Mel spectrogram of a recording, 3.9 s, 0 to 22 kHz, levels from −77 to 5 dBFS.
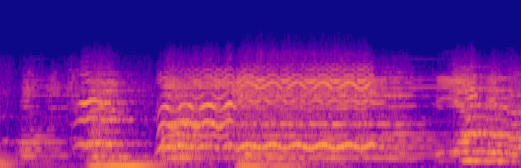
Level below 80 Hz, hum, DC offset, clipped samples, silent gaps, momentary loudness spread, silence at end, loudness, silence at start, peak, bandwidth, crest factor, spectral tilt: -44 dBFS; none; under 0.1%; under 0.1%; none; 12 LU; 0 s; -17 LUFS; 0 s; -6 dBFS; 8.6 kHz; 12 dB; -5.5 dB/octave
